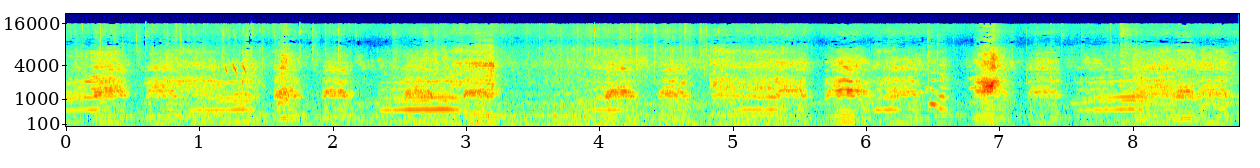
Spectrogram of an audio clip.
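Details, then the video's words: Hybrid Cayuga duck and a female Muscovy duck meeting after creating a new hybrid; nasal honking calls with stacked harmonics come in bursts, several birds overlapping, with faint background noise. "MEETING IN THE AIR HYBRID CAYUGA & FEMALE MUSCOVY DUCKS"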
